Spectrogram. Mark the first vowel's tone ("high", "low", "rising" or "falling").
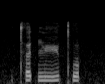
low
